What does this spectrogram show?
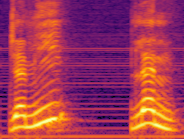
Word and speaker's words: جميلا: Jamilan. Jamilan. Right? Jamilan. So, in this way, they used to pronounce the tanween.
